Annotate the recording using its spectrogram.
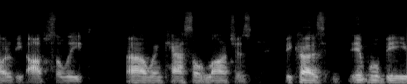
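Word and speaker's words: Qastle: impressive, if not more, and that is uh Castle. And it's spelled with a Q. So, it's QA SL E. Castle.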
